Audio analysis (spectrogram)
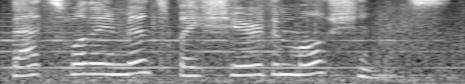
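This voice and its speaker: Very high, gentle child goddess. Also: female voice, music in the background. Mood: calm, wise. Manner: measured, thoughtful, formal phrasing. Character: gentle, wise child-like goddess, calm and curious. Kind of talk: anime-style video game voice acting.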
